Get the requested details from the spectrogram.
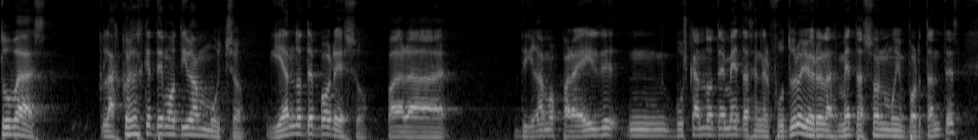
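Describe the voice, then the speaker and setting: A man's pitch varies in an ordinary way as he talks at a moderate pace. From Castilla y León, Spain. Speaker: animation studio co-founder; panelist. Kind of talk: panel discussion. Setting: stage with audience. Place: hall. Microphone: handheld.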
